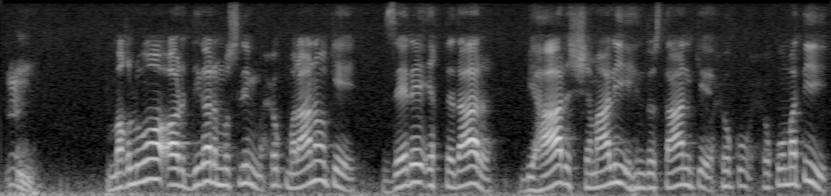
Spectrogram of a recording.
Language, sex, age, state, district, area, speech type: Urdu, male, 30-45, Bihar, Darbhanga, urban, spontaneous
